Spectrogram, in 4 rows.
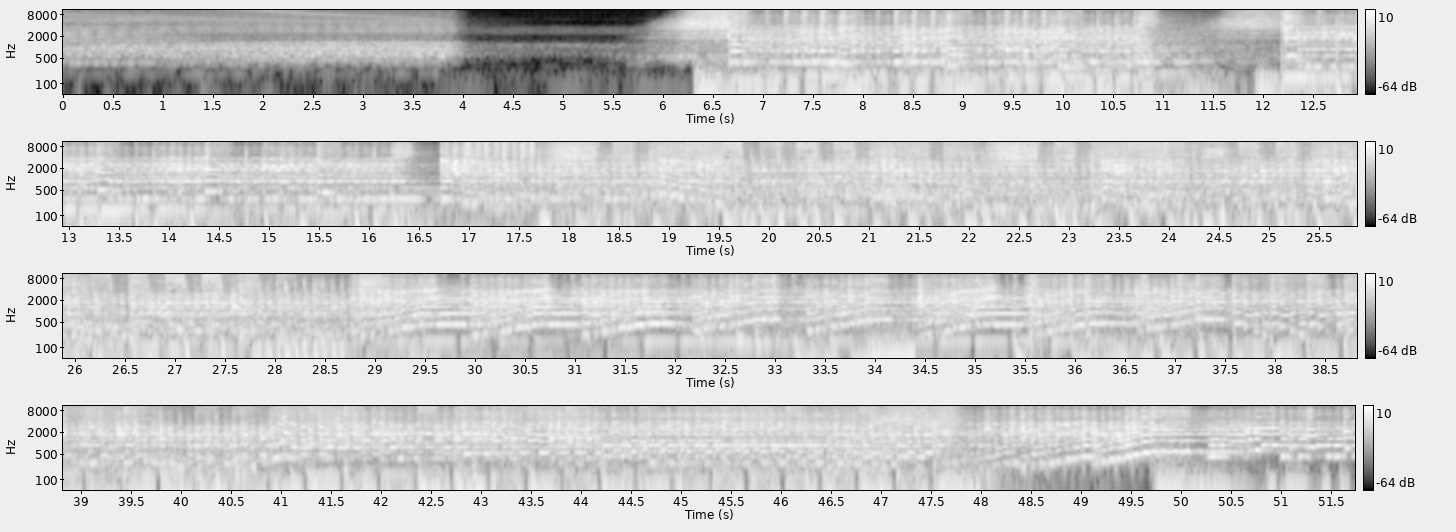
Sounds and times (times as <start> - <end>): Cello: 5.8 - 51.7.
